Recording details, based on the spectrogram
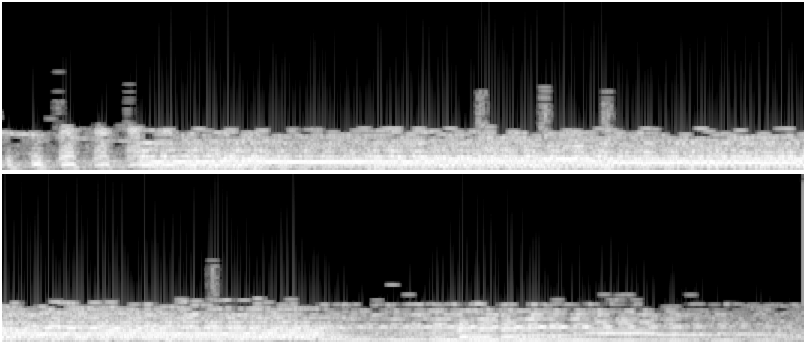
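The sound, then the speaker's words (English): A motorboat engine, its boat approaching, sputters with a few quick pulses, then settles into a loud, steady low droning hum that shifts to a slightly lower, rougher tone near the end. “Well, that sounds like their boat now”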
